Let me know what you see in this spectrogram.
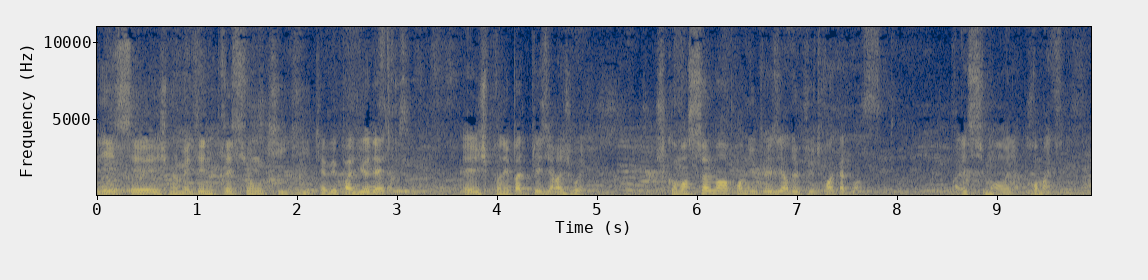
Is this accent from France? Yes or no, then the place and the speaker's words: yes; Lille, Hauts-de-France, France; Donc je suis lillois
